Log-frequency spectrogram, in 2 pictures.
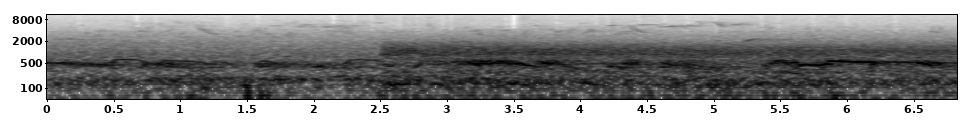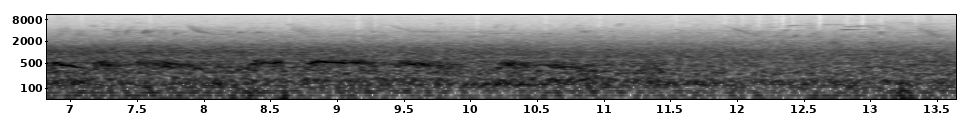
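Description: Birds calling outdoors: low, wavering calls repeat through most of the stretch, with a few faint high chirps. A steady background hiss steps up suddenly about two and a half seconds in.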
